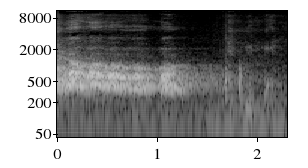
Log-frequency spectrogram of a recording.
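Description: An excited dog jumping up on a person gives a throaty, rough vocal sound that lasts about a second and fades out.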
